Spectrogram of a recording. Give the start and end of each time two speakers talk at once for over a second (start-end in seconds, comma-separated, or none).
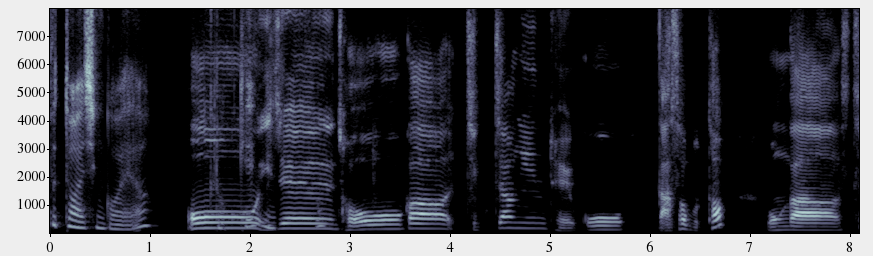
1.6-2.8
